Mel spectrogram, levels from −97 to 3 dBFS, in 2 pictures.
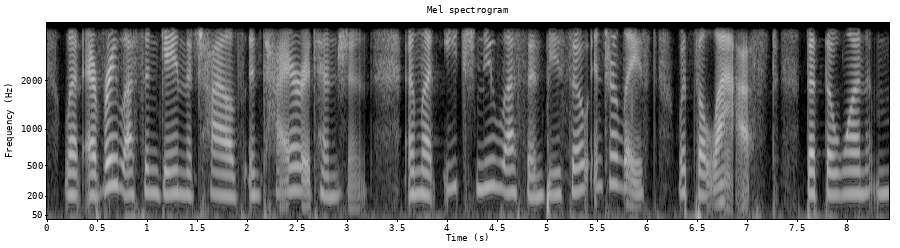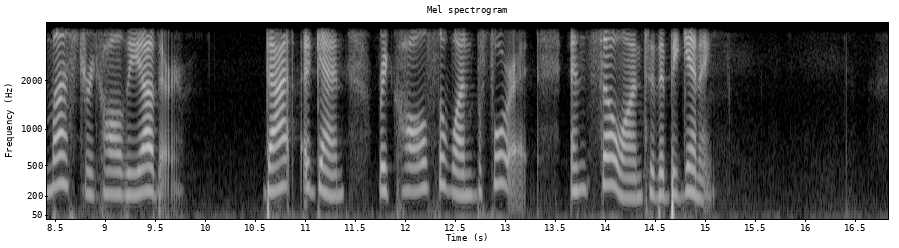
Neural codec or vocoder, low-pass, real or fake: none; 3.6 kHz; real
